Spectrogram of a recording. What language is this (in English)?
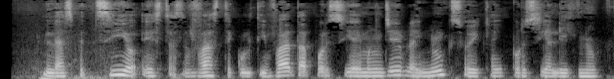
Esperanto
